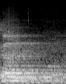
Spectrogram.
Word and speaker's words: colonel: अपन कैसा क्लोनल है वो प्रोनाउंसिएशन है, सो दैट्स कर्नल।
